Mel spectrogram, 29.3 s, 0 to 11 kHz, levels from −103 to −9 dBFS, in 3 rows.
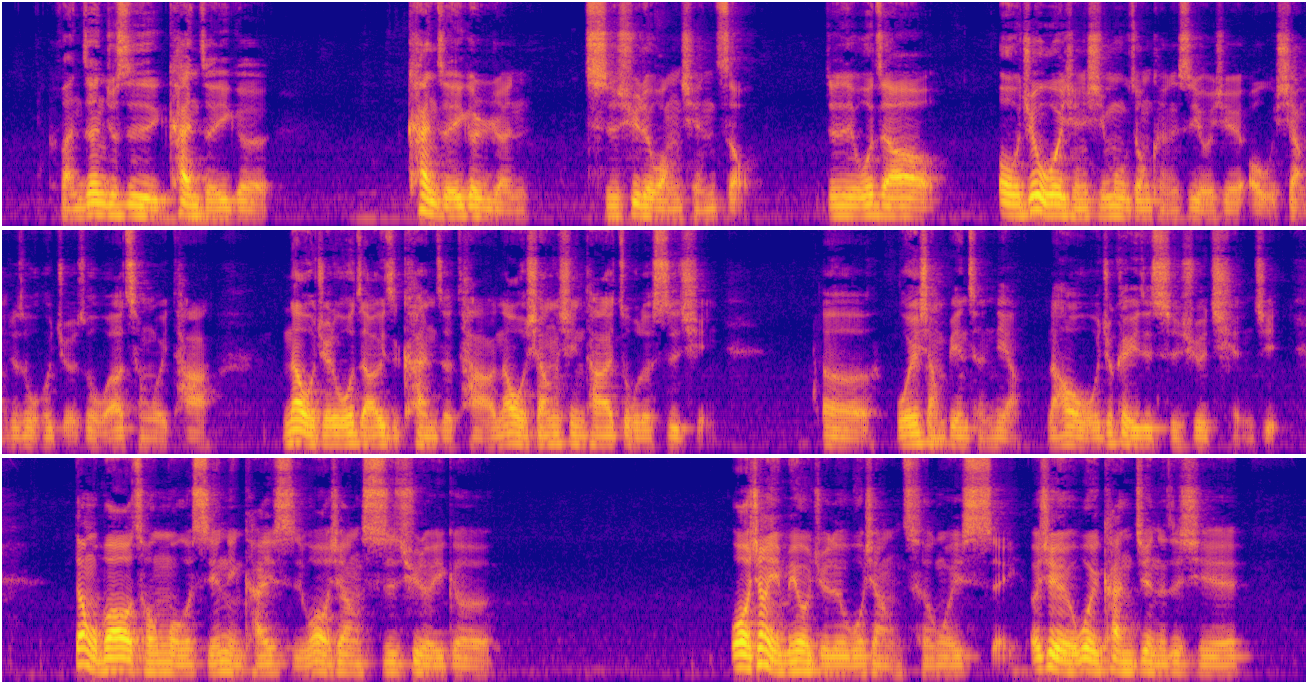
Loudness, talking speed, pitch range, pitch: -22 LUFS, 285 characters per minute, 90-105 Hz, 95 Hz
